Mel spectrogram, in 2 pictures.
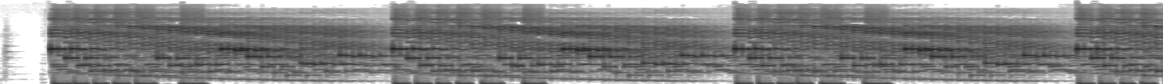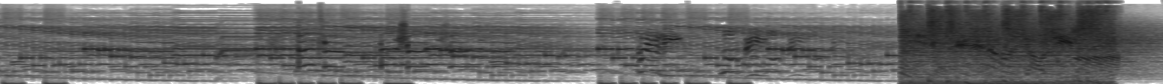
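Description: An electronic track from a musical's soundtrack: repeating phrases of descending synth tones over deep pulsing bass hits, each cycle about three seconds, ending in a dense, noisy distorted burst.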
